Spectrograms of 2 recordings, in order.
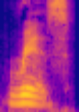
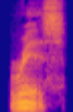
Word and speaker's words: rizz: It rhymes with the word quiz. Rizz. One short, clear syllable. Rizz.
